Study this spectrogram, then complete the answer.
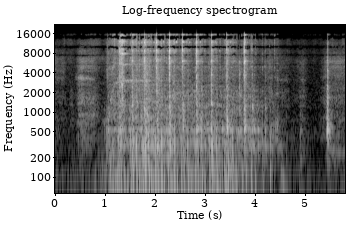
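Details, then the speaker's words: Baja Warrior small single-cylinder, long-sitting, running cold just after a zip-tie fix, pops unevenly at a fast patter, stumbling and fading. Owner suspects the carburetor needs cleaning and the engine needs to warm up. "Probably need to clean the carburetor. It's been sitting a long time. Probably need to let this warm up."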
